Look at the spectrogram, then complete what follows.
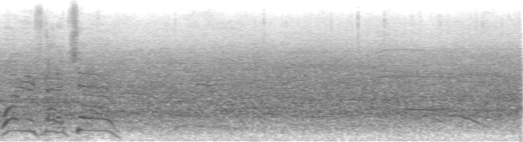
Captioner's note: crowd cheering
